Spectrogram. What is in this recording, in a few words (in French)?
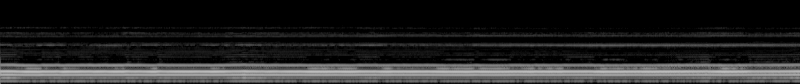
"ooo", Voyelles; TEACH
